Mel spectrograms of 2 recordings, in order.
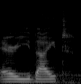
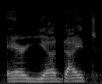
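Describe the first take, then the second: First: The vowel after the r sounds like 'you'. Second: The vowel after the r sounds like 'ya'. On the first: "I pr- pronounce it more with the u sound" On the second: "some people say more of a ya"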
